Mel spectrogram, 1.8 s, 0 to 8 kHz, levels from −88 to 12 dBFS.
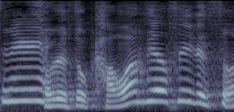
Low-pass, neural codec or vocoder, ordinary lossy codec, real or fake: none; codec, 16 kHz, 1 kbps, FunCodec, trained on Chinese and English, 50 frames a second; none; fake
